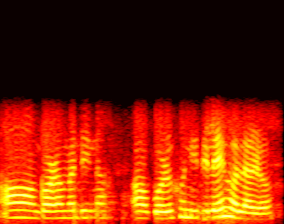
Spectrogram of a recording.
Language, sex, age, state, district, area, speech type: Assamese, female, 18-30, Assam, Sonitpur, rural, conversation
